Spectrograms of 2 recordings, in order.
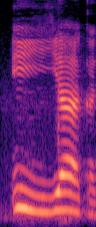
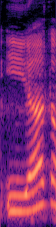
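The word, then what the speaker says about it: إياك: Iyyaka, jadi tekanan iya dengan iyaka. Kalau iyaka berarti tidak ada tasydidnya. Jadi iyyaka na'budu wa iyyaka nasta'in.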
